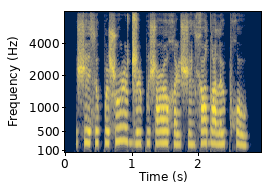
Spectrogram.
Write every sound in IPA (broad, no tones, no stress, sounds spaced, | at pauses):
ʃ e s ɵ p ɐ ʂ u ɭ ɨ ɖ͡ʐ ɨ ɭ p ɨ ʃ ʕ ɵ χ i ɭ ʃ ɨ lʲ x ʉ dˤ ʉ l ʉ p χ u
